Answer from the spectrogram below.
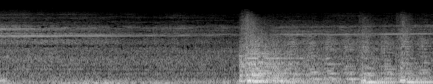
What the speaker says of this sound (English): The MiG-9 jet fighter test sample took off the strip of the Flight Research Institute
